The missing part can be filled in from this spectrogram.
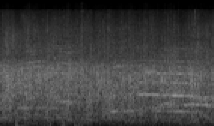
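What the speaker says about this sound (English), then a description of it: "One more round of applause." An audience at a live comedy show applauds with dense, sustained clapping that fills the room evenly and stays loud from start to finish.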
